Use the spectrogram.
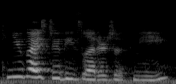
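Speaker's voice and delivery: ordinary talk, nothing marked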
